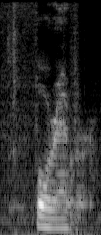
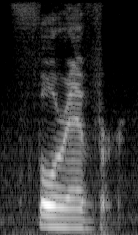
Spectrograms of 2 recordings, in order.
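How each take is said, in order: First: Said in the usual way. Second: Forever slow and loud, drawn out; stress on Forever. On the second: Real, not acted. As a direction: hit the word Forever hard and slow.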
